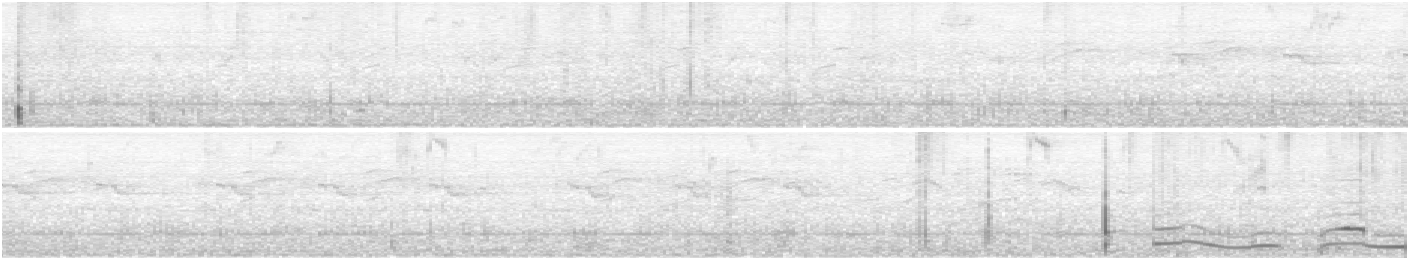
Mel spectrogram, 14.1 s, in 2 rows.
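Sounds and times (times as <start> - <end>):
faint steady hum: 0.0 - 14.0
bird chirping call: 4.7 - 14.0.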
